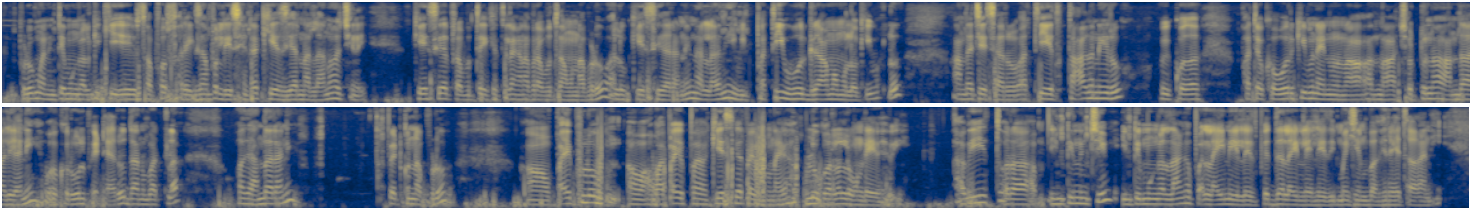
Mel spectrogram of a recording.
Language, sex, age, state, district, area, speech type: Telugu, male, 18-30, Telangana, Hyderabad, urban, spontaneous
